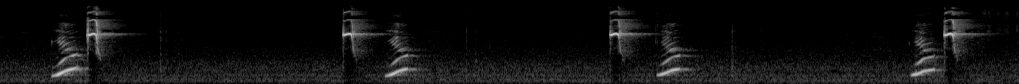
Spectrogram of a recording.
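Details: Indoor pet cockatiel playing peek-a-boo with its head in a paper tube; four paired phrases about every three seconds, each a low upward sweep followed by a sharp, high chirp.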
